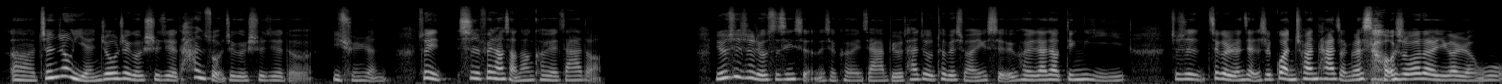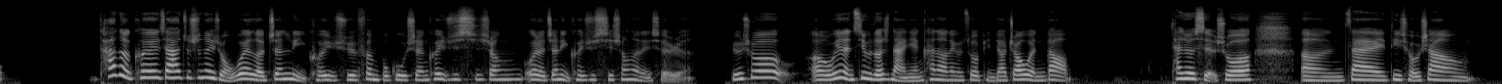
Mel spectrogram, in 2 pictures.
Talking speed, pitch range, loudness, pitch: 305 characters per minute, 200-250 Hz, -28 LUFS, 220 Hz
